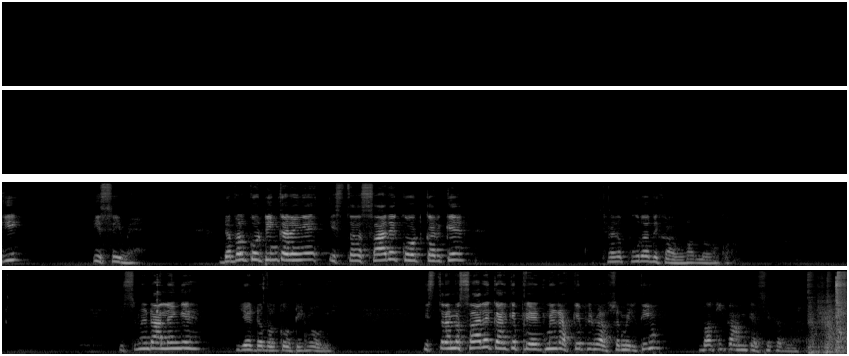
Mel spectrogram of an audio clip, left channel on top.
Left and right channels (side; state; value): left; silent; digital silence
